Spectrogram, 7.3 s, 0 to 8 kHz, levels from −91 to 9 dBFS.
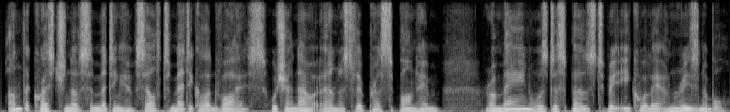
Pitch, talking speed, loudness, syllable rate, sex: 150 Hz, 190 wpm, -18 LUFS, 5.5 syllables/s, male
